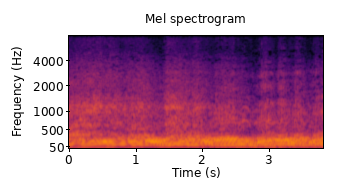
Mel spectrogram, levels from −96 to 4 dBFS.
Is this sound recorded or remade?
recorded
